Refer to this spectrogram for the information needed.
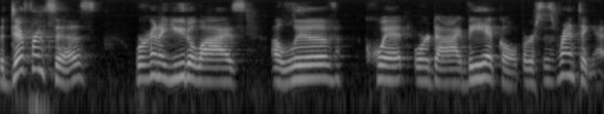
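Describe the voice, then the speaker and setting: A woman talks at a medium pitch in a bright, sharp tone, with ordinary pitch variation. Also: moderate pace. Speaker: long-term care planning presenter. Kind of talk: seminar presentation.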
